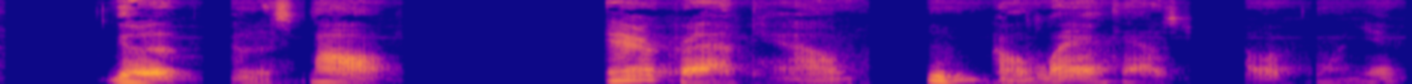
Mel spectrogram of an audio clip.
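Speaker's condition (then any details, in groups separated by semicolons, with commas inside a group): Speech impediment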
